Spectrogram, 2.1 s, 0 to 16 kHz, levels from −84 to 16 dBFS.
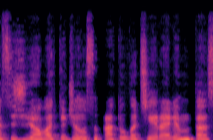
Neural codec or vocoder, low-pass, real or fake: codec, 44.1 kHz, 2.6 kbps, DAC; 14.4 kHz; fake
